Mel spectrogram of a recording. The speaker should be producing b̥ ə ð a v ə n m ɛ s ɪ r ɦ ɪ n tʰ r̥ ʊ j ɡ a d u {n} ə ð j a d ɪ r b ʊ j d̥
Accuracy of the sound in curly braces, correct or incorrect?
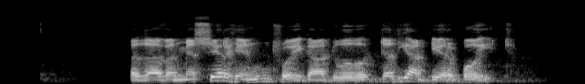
incorrect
